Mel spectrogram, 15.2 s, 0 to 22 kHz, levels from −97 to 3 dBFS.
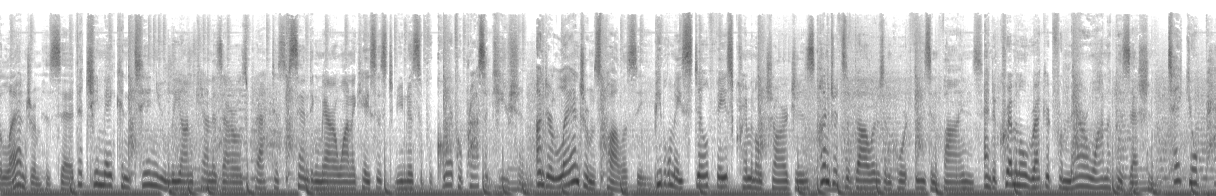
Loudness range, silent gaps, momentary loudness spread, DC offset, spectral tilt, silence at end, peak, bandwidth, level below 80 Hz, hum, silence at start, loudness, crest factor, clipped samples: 2 LU; none; 6 LU; under 0.1%; -5 dB/octave; 0 s; -14 dBFS; 17 kHz; -34 dBFS; none; 0 s; -30 LUFS; 16 dB; under 0.1%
